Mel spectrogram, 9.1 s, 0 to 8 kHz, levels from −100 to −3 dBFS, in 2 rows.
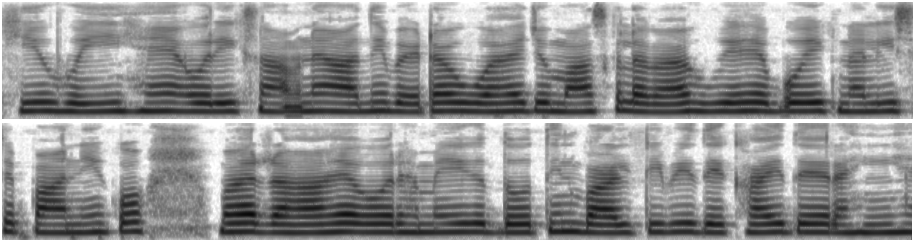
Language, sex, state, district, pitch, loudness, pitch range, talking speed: Hindi, female, Uttar Pradesh, Ghazipur, 215 Hz, -17 LUFS, 210-220 Hz, 225 wpm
